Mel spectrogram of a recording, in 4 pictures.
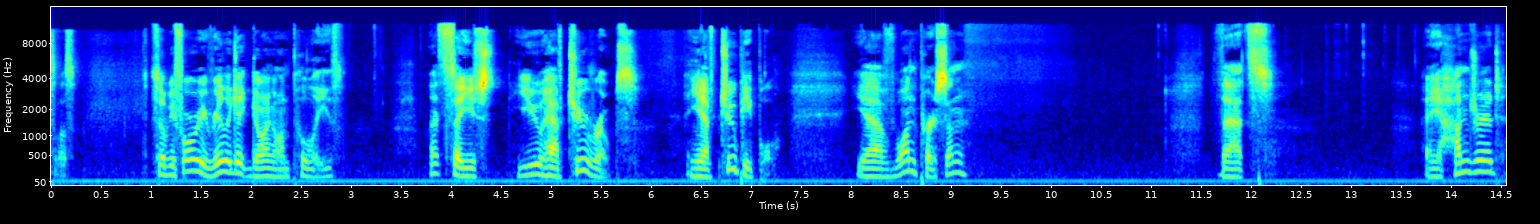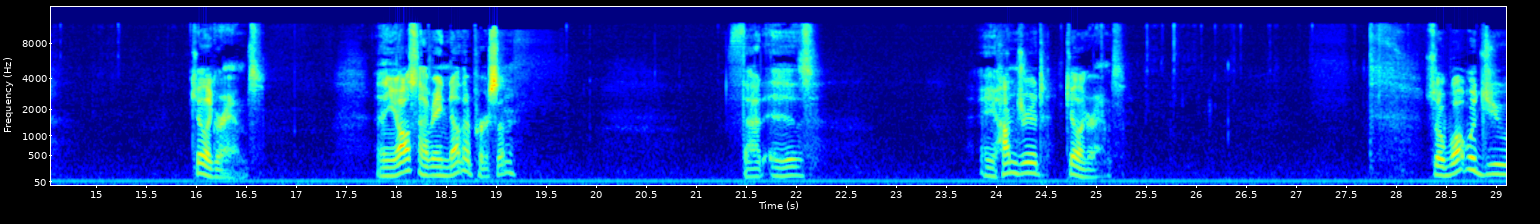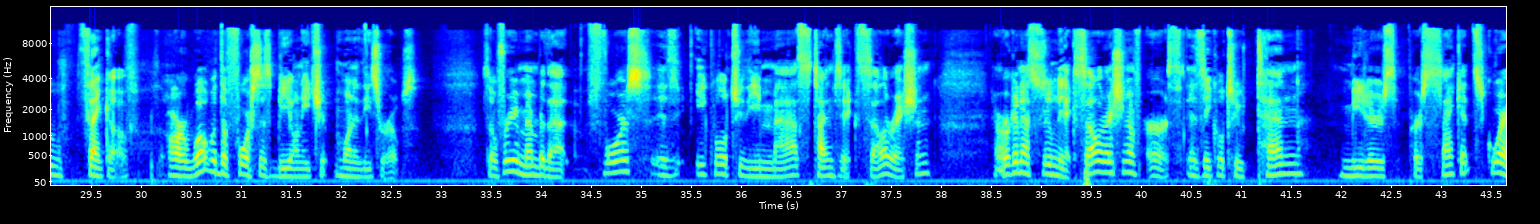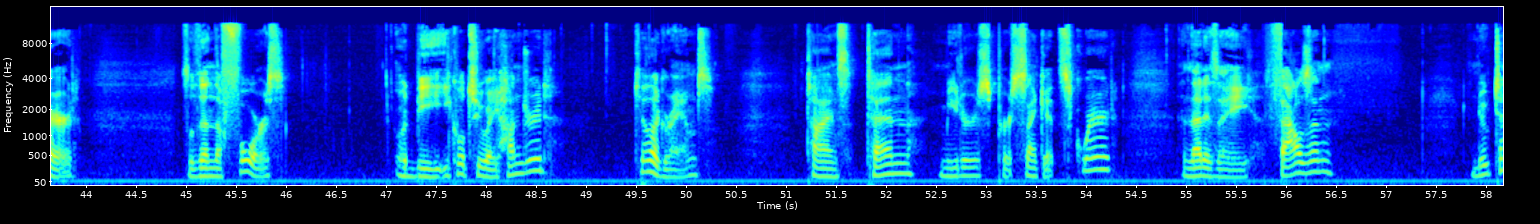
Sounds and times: Speech: 0:00.0 - 0:00.3, 0:01.0 - 0:03.0, 0:03.8 - 0:07.3, 0:08.0 - 0:09.2, 0:11.6 - 0:12.3, 0:13.7 - 0:14.6, 0:16.0 - 0:16.8, 0:17.8 - 0:19.3, 0:21.3 - 0:22.3, 0:23.8 - 0:25.4, 0:28.3 - 0:32.8, 0:33.4 - 0:44.0, 0:45.0 - 0:46.1, 0:47.0 - 0:48.8, 0:49.5 - 0:50.4, 0:51.2 - 0:54.3, 0:54.9 - 0:56.5, 0:57.8 - 0:58.1.

